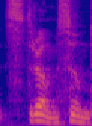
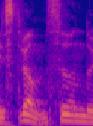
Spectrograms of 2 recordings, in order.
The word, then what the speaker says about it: Strömsund: Vi har uttalat Strömsund fel. – Ja. – Man säger Strömsund och inte Strömsund.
